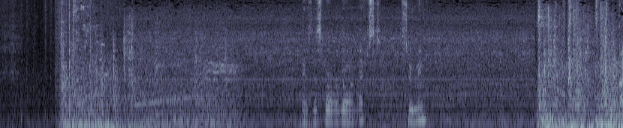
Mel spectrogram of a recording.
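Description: A crane motor hums steadily.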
